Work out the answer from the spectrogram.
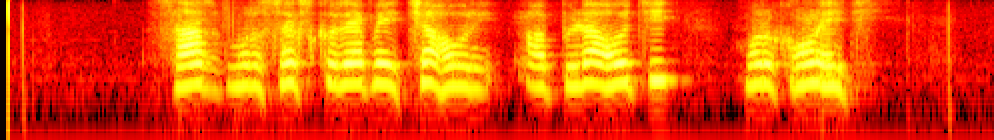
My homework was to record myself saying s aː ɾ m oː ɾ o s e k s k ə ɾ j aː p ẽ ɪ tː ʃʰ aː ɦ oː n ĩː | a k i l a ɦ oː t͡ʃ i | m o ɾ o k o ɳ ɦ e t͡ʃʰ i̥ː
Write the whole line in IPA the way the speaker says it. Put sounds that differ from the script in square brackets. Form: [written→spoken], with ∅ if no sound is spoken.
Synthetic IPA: s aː ɾ m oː ɾ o s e k s k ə ɾ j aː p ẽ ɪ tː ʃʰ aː ɦ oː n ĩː | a [k→p] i [l→ɽ] a ɦ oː t͡ʃ i | m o ɾ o k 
